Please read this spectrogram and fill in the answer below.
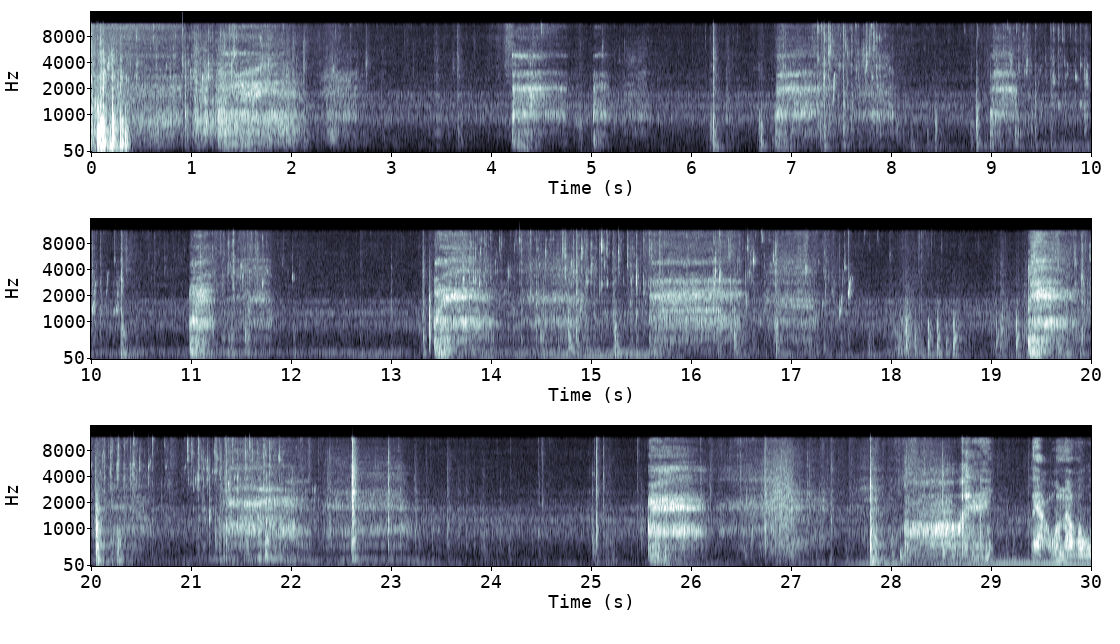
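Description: Water dripping and trickling from the open end of a cleared PVC condensate drain line into a plastic drain pan. It opens with a brief loud burst as the line is blown out. Irregular rubbing and knocking of the PVC pipe being handled and refitted follows.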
